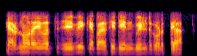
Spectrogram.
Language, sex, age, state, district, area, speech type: Kannada, male, 30-45, Karnataka, Uttara Kannada, rural, conversation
